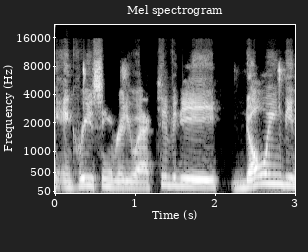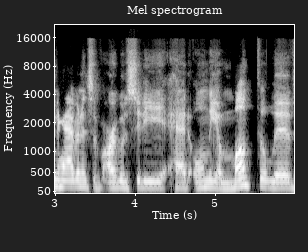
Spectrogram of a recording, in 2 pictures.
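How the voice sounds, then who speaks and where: Male livestream host, forceful bright tone, casual and sweary, stumbles when reading. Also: a little high. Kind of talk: casual livestream chat and halting read-aloud.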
